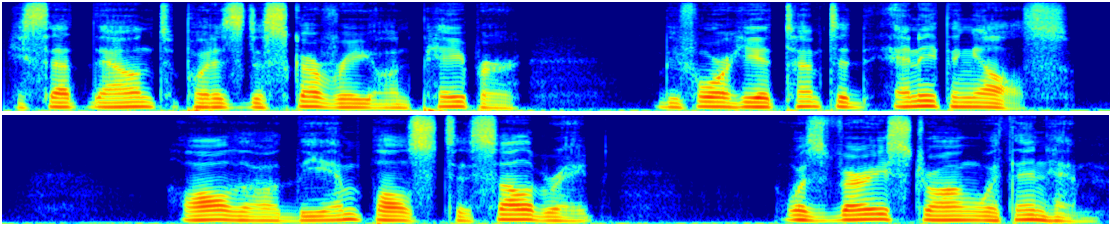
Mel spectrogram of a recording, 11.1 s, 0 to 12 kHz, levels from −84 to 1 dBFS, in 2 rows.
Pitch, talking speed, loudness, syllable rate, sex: 130 Hz, 130 wpm, -18 LUFS, 5.2 syllables/s, male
